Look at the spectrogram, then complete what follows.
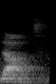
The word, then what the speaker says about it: doubt: What's the silent letter of doubt? P. P. Good job. The silent letter is B.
